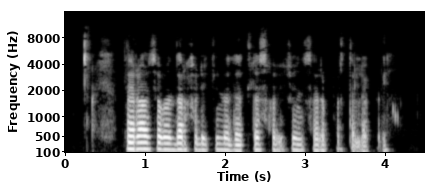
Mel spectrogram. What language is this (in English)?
Pashto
